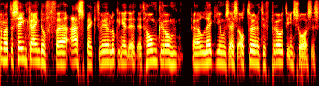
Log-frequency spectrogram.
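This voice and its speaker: In a dry, close sound with no echo and a quiet background, a man with a Dutch accent talks at a high pitch and a moderate pace. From Netherlands. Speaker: animal nutrition researcher. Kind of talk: webinar presentation. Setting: online webinar. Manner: halting, many fillers and repeats.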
